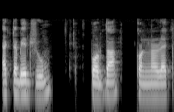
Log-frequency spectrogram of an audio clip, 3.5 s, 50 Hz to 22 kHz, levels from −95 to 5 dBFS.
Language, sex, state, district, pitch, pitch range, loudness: Bengali, male, West Bengal, North 24 Parganas, 125 Hz, 120-135 Hz, -18 LUFS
